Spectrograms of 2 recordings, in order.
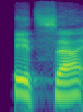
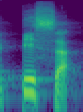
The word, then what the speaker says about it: pizza: Pizza. In Spanish, most people say pizza. Jacuzzi. Most people say jacuzzi. So, people in Spanish pronounce the double Z like an S.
